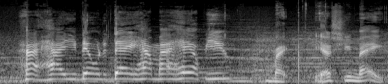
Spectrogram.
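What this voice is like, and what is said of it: Put-on North Carolina country accent. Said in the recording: “They got that real country going. ... That North Carolina accent.”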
